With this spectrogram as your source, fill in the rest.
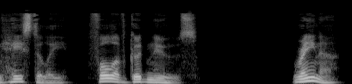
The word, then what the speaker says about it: Raina: full of good news Raina she pronounces it rhena with the stress on the E Raina she goes to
